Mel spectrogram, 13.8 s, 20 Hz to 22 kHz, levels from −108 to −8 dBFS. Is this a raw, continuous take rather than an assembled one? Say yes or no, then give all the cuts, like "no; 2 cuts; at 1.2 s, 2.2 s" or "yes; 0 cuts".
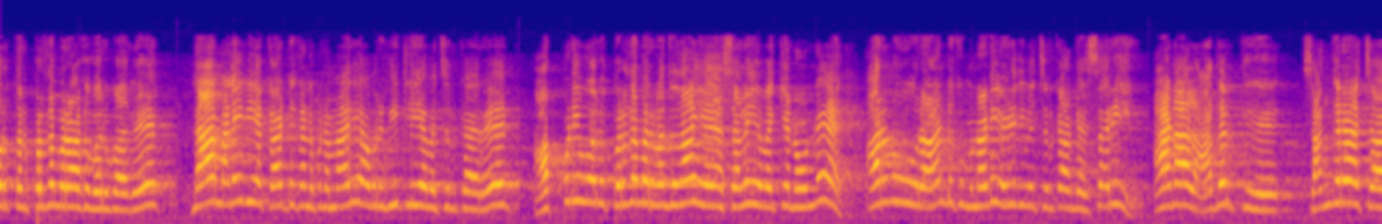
no; 3 cuts; at 1.8 s, 5.2 s, 11.4 s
